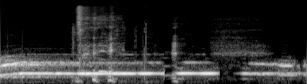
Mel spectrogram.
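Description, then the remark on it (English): A dog howls in a long, steady, fairly loud tone, broken partway through by a few rough, coughing bursts before the drawn-out howl resumes. “didn't know wolves can cough.”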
